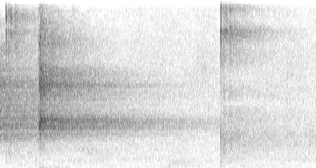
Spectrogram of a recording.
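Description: Celluloid table-tennis ball bouncing: two sharp, high pings about a second and a half apart, each with a ringing tail that fades.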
